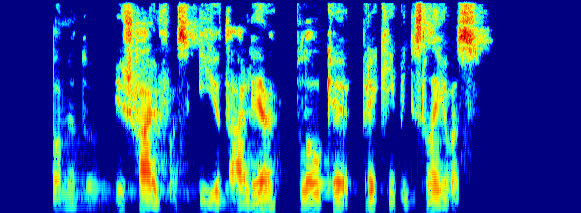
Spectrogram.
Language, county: Lithuanian, Panevėžys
